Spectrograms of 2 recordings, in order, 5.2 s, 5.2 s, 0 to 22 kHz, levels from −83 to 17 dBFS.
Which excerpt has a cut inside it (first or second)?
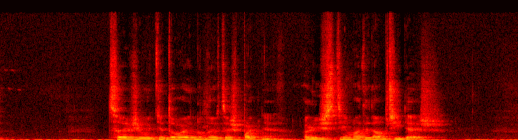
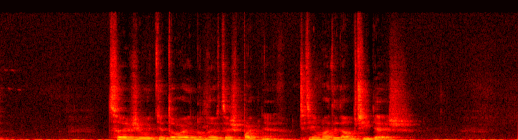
second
